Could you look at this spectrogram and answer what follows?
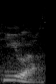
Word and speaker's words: Gila: yellow monsters i don't sell those and it's pronounced gila i hate that there's pronouncing i always get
